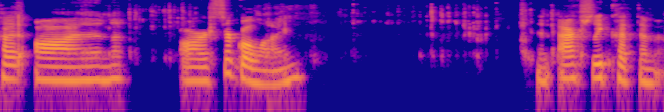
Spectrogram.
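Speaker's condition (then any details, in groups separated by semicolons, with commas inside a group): No condition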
